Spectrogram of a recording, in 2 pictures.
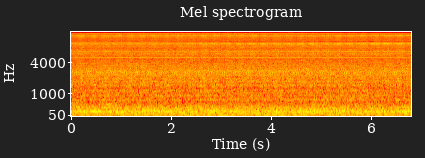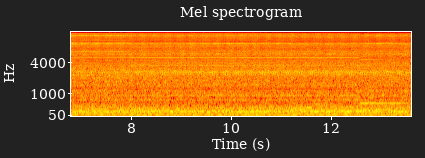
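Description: Water-cooled laser cutter running while it cuts acrylic: a steady, noisy machine drone with a faint high whine over it.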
